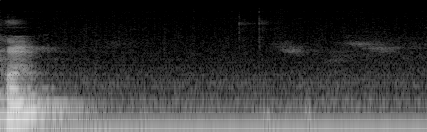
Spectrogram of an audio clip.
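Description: A few faint computer-mouse clicks over a steady low electrical hum.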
